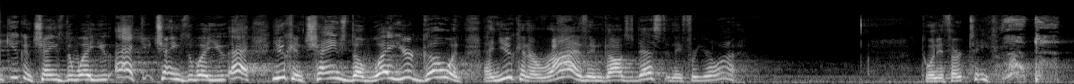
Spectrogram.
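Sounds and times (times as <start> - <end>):
speech: 0.0 - 7.5, 9.2 - 10.7
person clearing throat: 10.0 - 10.7
person coughing: 10.0 - 10.7.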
